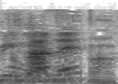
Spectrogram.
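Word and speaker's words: Kevin Garnett: 네, 아무튼 우리 그 케빈 뭐라고 읽는 거죠? 케빈 가넷.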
